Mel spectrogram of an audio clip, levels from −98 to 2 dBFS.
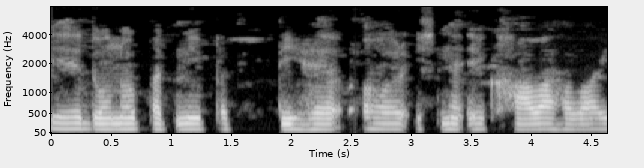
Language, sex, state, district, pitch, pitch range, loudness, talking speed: Hindi, male, Bihar, Jahanabad, 130 Hz, 125-130 Hz, -17 LUFS, 115 wpm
